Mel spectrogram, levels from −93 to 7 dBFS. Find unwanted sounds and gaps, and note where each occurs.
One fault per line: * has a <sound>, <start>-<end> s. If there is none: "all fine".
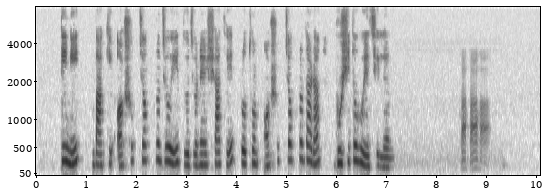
* has a laugh, 8.5-9.1 s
